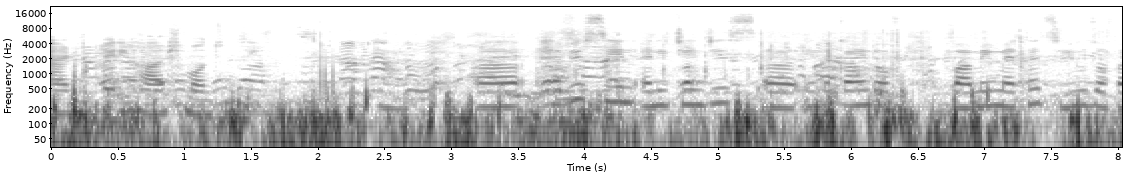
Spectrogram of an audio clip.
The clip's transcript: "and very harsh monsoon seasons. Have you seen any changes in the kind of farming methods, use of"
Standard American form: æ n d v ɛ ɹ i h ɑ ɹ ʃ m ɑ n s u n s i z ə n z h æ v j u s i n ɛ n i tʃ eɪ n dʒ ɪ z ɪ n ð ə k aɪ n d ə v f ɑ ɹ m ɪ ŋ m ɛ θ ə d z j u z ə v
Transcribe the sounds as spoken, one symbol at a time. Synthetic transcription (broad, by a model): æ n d v ɛ ɹ i h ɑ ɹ ʃ m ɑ n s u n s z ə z h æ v j u s i n ɛ n i tʃ eɪ n dʒ ɪ z ɪ n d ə k aɪ n d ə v f ɑ ɹ m ɪ ŋ m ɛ t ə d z j u z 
